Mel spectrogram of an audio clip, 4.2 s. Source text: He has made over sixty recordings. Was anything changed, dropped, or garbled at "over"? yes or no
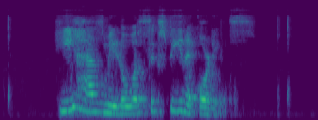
no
